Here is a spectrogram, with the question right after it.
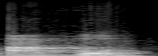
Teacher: última sílaba, ela é a tônica terminada em O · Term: O fechado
